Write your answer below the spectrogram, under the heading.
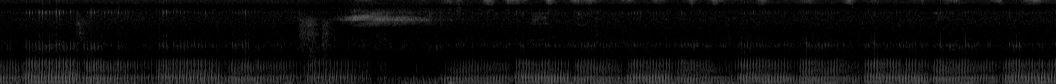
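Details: Relaxed kitten purring, continuous low rumbling cycles of about one second each, with a brief quieter dip near the middle and a light hiss in the background.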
